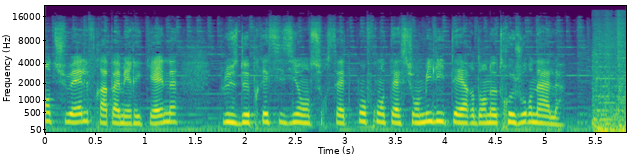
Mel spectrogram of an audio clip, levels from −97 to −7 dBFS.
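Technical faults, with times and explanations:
Nothing stood out on listening to this one.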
